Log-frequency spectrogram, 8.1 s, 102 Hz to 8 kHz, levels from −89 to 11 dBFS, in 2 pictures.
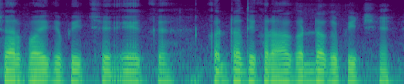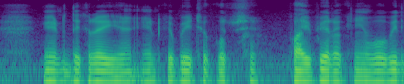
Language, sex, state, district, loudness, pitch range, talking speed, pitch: Hindi, male, Madhya Pradesh, Katni, -21 LUFS, 95-105 Hz, 180 wpm, 100 Hz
